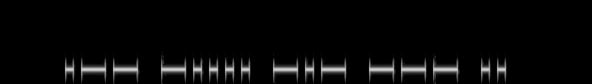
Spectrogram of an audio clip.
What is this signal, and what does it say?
Morse code, heard as a keyed tone, about 15 wpm, 700 Hz. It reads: W6KOI
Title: USA Call Signs - 5 Characters - Repeated 3x - 15wpm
